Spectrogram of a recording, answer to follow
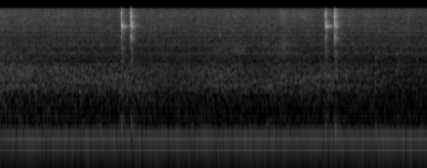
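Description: Computer mouse button clicking twice, each a quick pair of sharp clicks (press and release), over a steady low electrical hum.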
